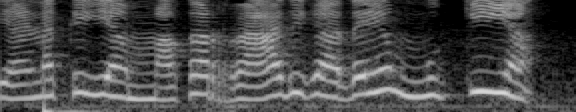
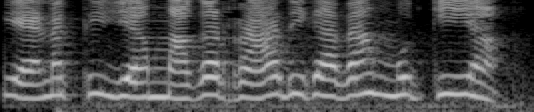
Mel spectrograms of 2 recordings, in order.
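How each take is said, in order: First: Drawn out, teasing, with a laugh; slow taunting repeat. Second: Said in the usual way. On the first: Acted. Mother taunting daughter-in-law, slow and teasing. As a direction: rub it in slowly with a chuckle. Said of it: "repeated line". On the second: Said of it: "repeats line slowly".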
